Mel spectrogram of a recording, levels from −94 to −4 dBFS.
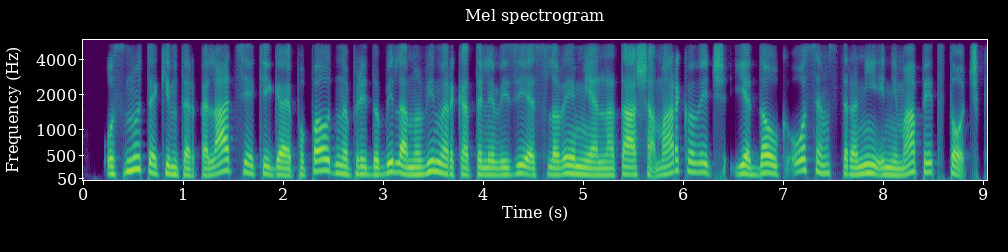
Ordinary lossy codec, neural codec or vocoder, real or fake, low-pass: none; codec, 24 kHz, 0.9 kbps, WavTokenizer, large speech release; fake; 5.4 kHz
